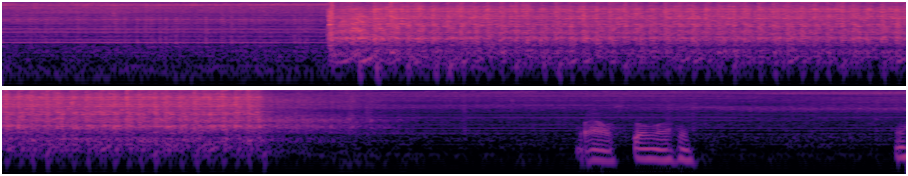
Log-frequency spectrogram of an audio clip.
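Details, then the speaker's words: Freshly prepped engine (new alternator, tensioner, serviced injectors), cranking after new crank position sensor fitted: starter whirrs about six seconds with even compression pulses but never fires, no spark; later found two bad crank position sensors. "all right now I'm baffled it's going to be something simple though I'll check for spark on uh on all the wires and just keep going through the basics we'll see what happens"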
